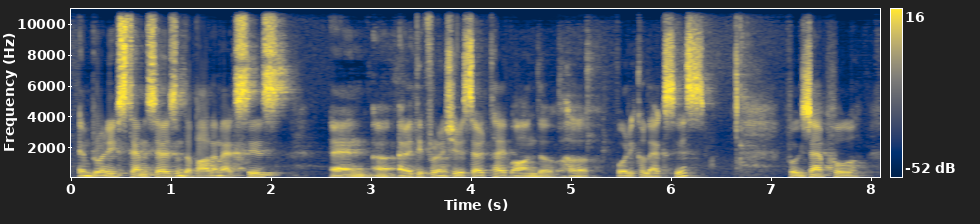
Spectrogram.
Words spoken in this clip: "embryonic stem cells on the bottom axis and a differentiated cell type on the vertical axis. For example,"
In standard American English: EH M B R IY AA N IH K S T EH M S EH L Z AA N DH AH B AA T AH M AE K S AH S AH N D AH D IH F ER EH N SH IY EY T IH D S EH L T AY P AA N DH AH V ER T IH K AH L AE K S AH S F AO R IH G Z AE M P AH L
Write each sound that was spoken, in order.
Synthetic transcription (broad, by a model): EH M B R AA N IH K S T EH M S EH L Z AA N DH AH B AA T AH M AE K S AH S AH N D AH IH F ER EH N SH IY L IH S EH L T AY P AA N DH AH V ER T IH K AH L AE K S AH S F AO R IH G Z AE M P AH L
